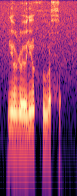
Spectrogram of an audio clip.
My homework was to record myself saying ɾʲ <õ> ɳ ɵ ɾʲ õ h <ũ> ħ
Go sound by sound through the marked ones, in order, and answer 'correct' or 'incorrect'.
correct, incorrect: u

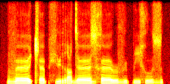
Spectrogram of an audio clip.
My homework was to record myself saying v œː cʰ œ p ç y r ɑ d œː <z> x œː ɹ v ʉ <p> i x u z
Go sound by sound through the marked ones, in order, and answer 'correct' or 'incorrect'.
correct, correct

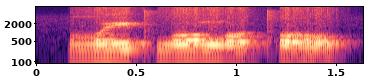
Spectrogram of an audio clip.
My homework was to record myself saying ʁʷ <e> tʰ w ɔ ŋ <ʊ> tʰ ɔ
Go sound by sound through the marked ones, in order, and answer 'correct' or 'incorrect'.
correct, incorrect: ɔ

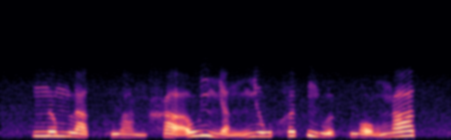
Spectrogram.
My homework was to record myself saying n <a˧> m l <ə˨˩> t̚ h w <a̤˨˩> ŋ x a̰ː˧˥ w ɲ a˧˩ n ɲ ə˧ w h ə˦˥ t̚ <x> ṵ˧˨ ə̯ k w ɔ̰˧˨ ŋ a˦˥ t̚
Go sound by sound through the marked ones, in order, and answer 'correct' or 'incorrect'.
incorrect: ə˧, incorrect: a˨˩, correct, incorrect: ŋ

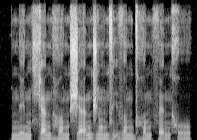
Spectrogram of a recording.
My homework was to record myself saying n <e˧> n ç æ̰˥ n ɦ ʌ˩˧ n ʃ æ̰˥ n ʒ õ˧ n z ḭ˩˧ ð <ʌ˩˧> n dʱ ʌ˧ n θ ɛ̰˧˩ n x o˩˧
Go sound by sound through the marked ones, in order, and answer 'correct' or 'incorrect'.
incorrect: e˩˧, incorrect: ʌ˧

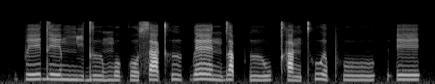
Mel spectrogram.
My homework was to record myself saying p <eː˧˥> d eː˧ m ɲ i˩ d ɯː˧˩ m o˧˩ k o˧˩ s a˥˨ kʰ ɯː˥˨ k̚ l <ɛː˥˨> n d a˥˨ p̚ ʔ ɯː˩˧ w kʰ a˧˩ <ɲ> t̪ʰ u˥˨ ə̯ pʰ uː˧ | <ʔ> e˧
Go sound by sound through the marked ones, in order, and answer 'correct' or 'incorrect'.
correct, correct, incorrect: ŋ, correct

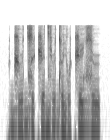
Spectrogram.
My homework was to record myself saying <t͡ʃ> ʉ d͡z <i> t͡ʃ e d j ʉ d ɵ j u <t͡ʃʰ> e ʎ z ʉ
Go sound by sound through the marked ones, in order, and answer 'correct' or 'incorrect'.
incorrect: d͡ʒ, incorrect: ɨ, incorrect: t͡ʃ

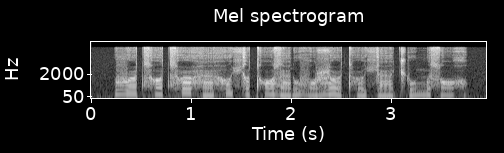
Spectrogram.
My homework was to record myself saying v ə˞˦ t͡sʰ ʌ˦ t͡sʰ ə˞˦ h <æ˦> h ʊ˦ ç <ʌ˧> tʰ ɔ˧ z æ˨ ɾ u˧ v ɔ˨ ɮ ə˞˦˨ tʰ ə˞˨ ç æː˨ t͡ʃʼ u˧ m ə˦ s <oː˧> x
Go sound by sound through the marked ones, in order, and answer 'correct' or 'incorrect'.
incorrect: æ˨, correct, incorrect: ɔː˧

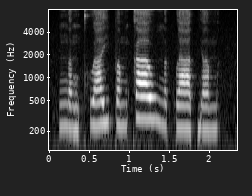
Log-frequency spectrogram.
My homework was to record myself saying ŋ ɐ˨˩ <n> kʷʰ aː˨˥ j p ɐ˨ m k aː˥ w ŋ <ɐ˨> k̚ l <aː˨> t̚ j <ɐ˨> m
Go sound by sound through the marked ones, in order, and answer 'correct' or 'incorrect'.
incorrect: ŋ, correct, correct, correct

